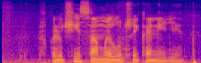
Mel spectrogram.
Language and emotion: Russian, neutral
